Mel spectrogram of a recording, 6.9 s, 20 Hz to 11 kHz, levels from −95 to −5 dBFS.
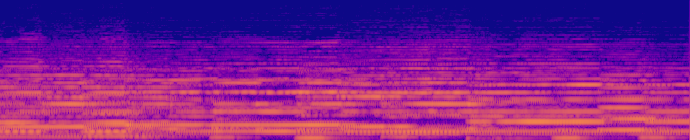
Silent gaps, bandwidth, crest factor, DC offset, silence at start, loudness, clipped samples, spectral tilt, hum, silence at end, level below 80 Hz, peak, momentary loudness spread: none; 7.8 kHz; 14 dB; under 0.1%; 0 s; -36 LUFS; under 0.1%; -8 dB/octave; none; 0 s; -60 dBFS; -22 dBFS; 4 LU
